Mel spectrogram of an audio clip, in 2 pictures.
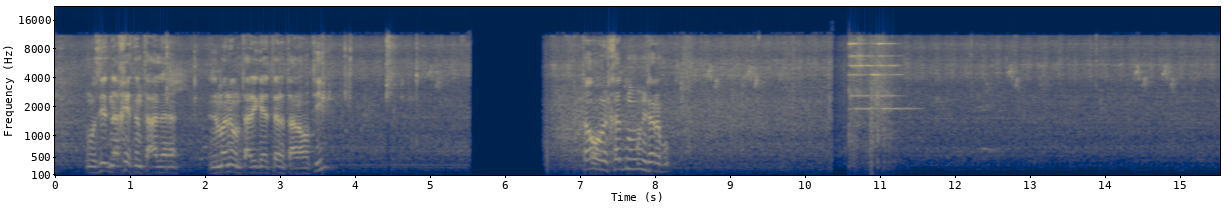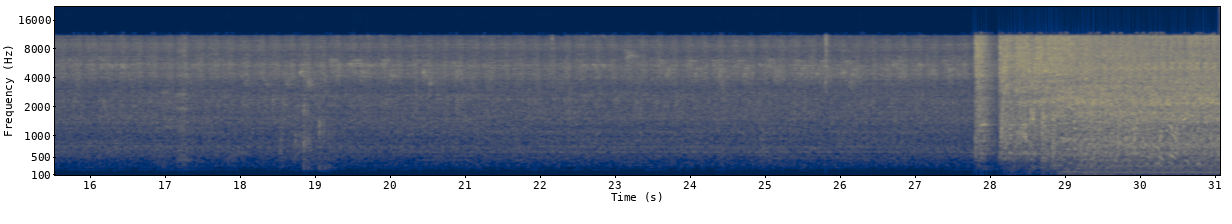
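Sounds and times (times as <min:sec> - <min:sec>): bird chirps: 0:08.2 - 0:09.8, 0:11.9 - 0:27.8
metallic clink ringing: 0:10.6 - 0:11.6.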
